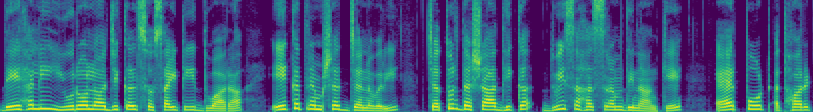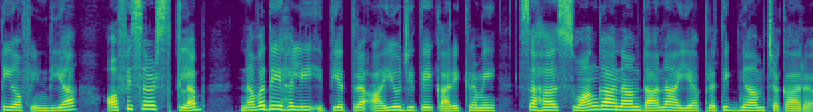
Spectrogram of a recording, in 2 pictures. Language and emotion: Sanskrit, neutral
